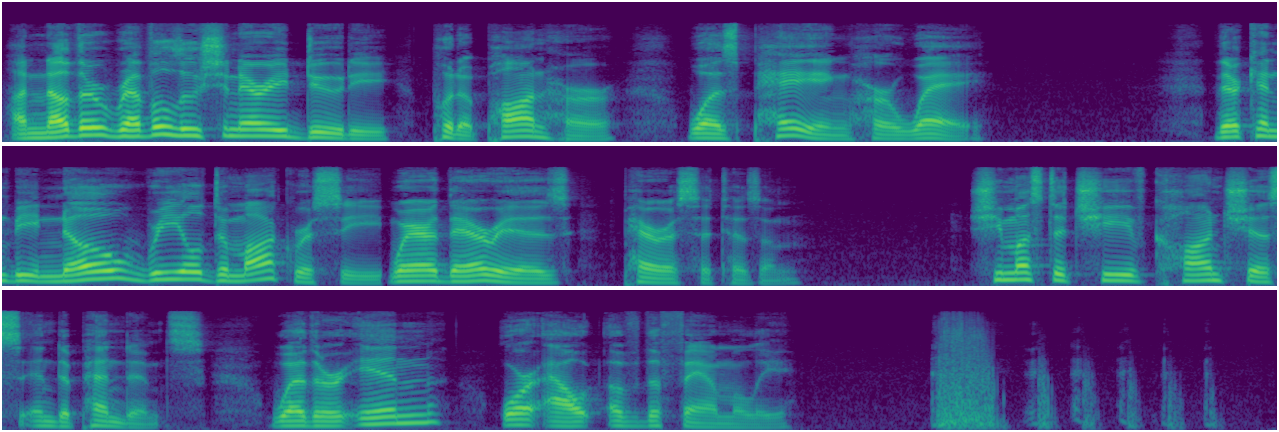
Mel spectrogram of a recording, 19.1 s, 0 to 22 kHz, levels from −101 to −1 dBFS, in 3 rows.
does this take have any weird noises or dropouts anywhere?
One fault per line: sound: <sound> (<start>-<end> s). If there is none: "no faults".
sound: laugh (17.4-18.9 s)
